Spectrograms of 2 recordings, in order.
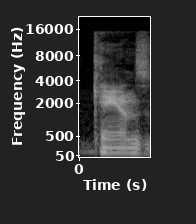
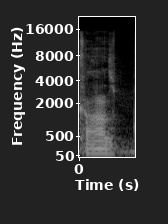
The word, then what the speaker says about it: Cannes: You might know it as Cannes. It's pronounced Cannes, but whatever.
